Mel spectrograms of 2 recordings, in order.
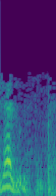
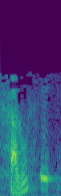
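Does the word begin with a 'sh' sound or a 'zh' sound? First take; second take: zh; sh. First: The word begins with a voiced 'zh' sound. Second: The word begins with a voiceless 'sh' sound. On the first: This is how French speakers say it. "elle dit pas chalousie, elle dit jalousie" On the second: This is how Swiss German speakers say it. "un vilain défaut prononcé par les Suisses allemands"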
